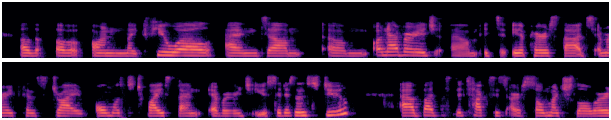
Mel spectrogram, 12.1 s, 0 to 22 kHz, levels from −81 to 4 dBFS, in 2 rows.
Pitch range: 185-215 Hz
